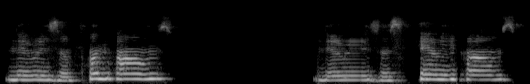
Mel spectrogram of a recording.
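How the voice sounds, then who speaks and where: A woman from Bulgaria with a Bulgarian accent, a guest speaking in a measured, halting way with long pauses. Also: medium pitch, poor audio. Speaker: guest, life coach and spiritual guide. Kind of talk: slow reflective interview talk.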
